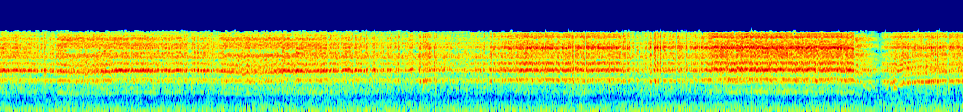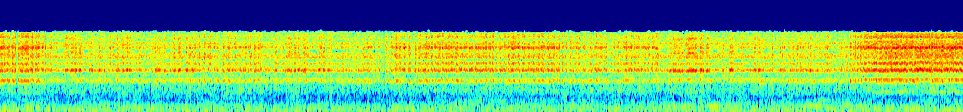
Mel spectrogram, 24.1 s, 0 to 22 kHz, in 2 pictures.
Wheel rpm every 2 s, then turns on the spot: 160, 160, 160, 170, 160, 130, 160, 160, 160, 160, 160, 160.
none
